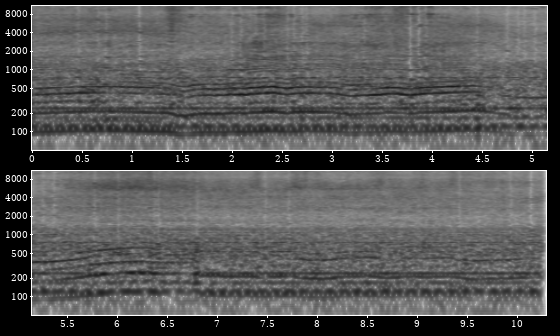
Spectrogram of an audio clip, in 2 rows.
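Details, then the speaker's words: Echo SRM-2400 two-stroke string trimmer, believed mid-1990s, after choke start: high buzzy drone steady at constant throttle, no misses or surging; vibrates a lot and creeps sideways. Healthy normal running. "all out I'm very good vibrates so much almost look he likes to creep sideways all the time"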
